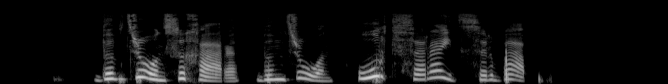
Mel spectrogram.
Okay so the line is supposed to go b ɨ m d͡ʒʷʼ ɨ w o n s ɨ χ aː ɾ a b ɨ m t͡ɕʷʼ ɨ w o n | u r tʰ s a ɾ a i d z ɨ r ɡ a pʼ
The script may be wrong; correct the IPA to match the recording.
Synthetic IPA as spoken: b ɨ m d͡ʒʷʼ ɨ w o n s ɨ χ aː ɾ a b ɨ m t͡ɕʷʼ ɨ w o n | u r tʰ s a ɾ a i d s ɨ r b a pʼ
